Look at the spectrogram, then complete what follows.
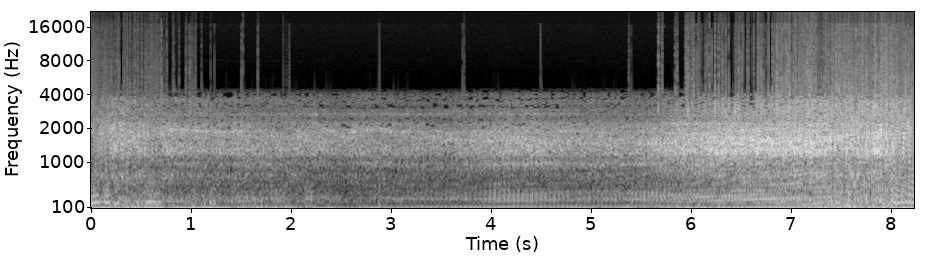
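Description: Motorcycle engine heard from the bike's onboard camera, with the pitch rising over the last few seconds as the bike accelerates.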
